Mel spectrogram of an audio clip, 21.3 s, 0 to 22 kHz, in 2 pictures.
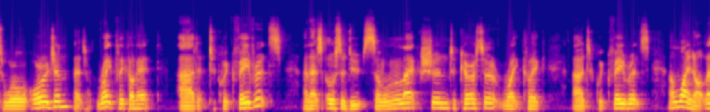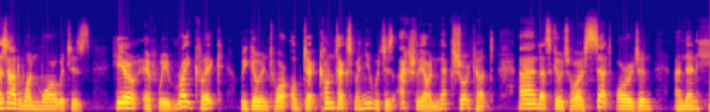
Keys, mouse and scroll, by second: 1.4 right click, 7.4 right click, 13.4 right click.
